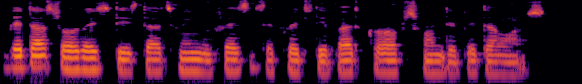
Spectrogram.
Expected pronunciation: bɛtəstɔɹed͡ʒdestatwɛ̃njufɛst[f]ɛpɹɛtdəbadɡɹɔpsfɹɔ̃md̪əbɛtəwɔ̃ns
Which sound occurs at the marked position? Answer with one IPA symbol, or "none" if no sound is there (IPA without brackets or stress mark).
s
